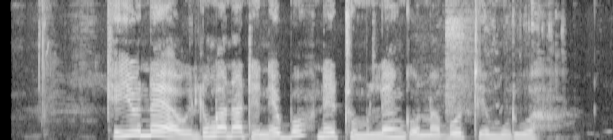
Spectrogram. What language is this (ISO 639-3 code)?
mas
